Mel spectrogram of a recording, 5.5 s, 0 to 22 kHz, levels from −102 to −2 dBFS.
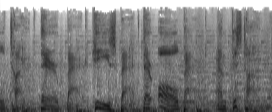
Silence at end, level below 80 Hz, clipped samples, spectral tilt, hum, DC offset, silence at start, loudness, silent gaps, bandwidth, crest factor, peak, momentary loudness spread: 0 s; -26 dBFS; under 0.1%; -3.5 dB/octave; none; under 0.1%; 0 s; -16 LUFS; none; 16 kHz; 16 dB; 0 dBFS; 8 LU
